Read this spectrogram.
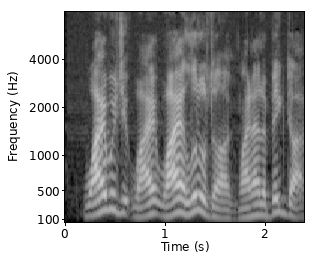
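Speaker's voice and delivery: usual speaking voice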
